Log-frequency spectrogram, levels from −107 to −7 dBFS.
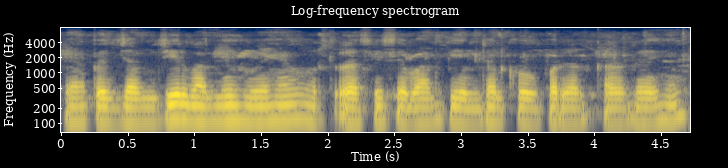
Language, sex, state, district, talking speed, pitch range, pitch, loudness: Hindi, male, Jharkhand, Deoghar, 215 wpm, 105-110 Hz, 105 Hz, -18 LUFS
